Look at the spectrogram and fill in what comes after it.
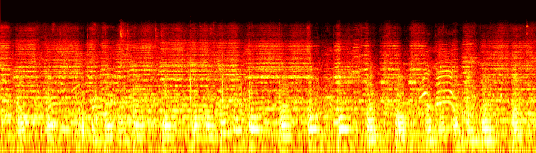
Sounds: music, speech

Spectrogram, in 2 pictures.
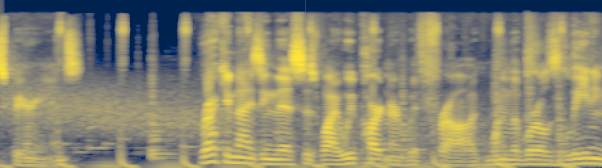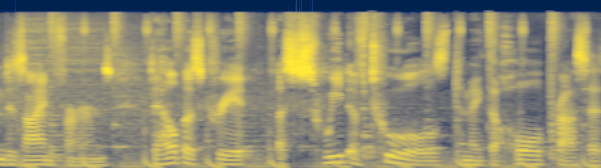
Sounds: music, speech

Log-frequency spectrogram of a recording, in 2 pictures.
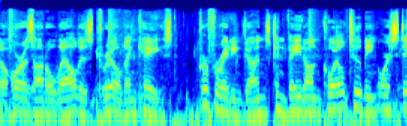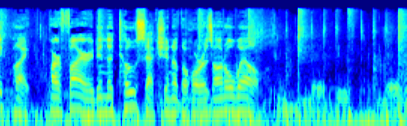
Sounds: music, speech

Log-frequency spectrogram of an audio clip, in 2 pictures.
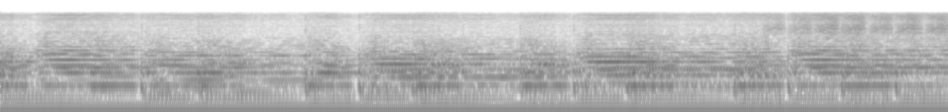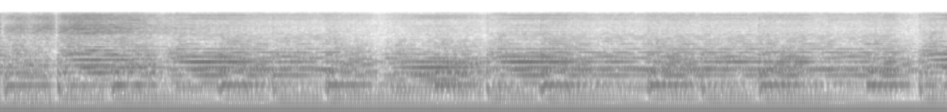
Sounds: soundtrack music, music

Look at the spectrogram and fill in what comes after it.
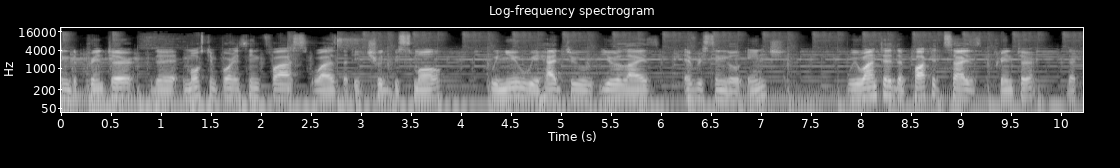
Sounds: speech, music

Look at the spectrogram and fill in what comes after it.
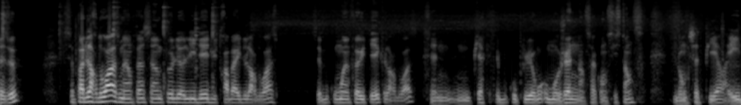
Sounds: sharpen knife

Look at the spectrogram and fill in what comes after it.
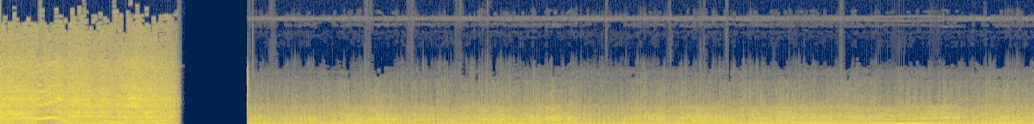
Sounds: musical instrument, guitar, electric guitar, music, plucked string instrument

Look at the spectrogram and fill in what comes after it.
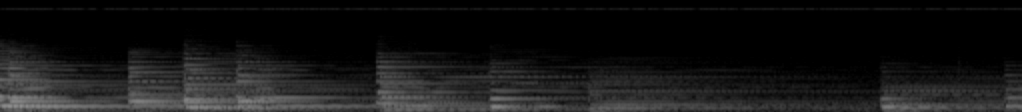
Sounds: piano, musical instrument, music

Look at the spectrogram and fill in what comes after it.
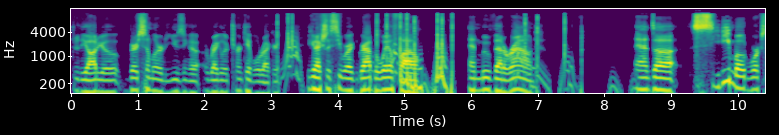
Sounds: scratching (performance technique), speech

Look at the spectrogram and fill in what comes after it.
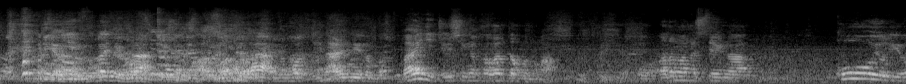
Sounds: speech

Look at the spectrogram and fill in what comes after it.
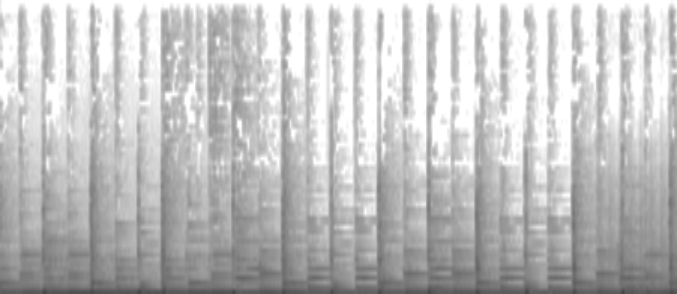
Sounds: music

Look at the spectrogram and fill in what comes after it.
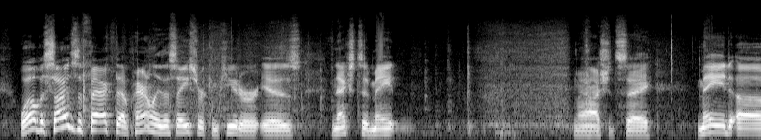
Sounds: speech, inside a small room

